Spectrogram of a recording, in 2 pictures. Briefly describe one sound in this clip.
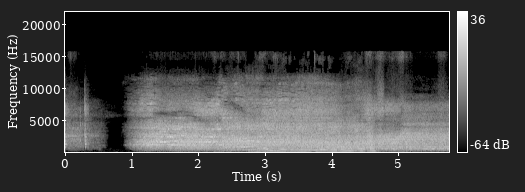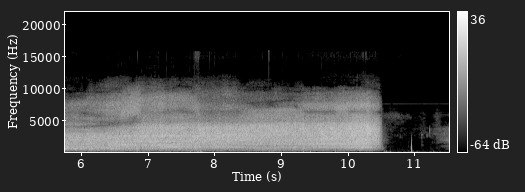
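A game portal gives off a loud, steady rushing whoosh.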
